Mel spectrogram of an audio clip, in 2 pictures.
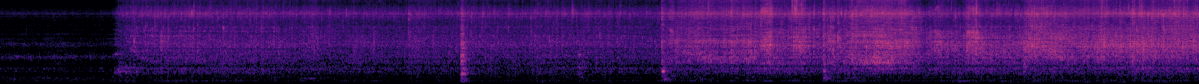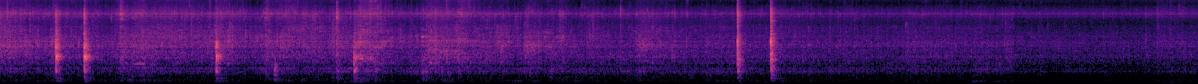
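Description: Eggplant and tomato bharta sizzling in a frying pan while a ladle stirs it. The sizzle starts about a second and a half in and is loudest in the middle, with several sharp clinks of the ladle against the pan.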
